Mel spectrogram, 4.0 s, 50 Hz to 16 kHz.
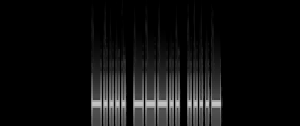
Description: Morse code, heard as a keyed tone, about 30 wpm, 700 Hz. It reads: 684
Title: Numbers - 3-Digit 30wpm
